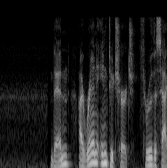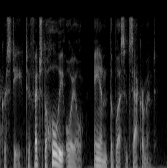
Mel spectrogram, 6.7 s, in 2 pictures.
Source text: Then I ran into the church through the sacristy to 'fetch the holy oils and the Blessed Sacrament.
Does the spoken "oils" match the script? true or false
false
